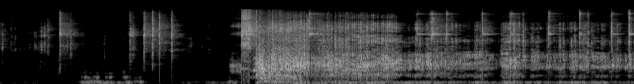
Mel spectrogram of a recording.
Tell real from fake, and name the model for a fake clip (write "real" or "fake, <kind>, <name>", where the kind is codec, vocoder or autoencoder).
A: real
